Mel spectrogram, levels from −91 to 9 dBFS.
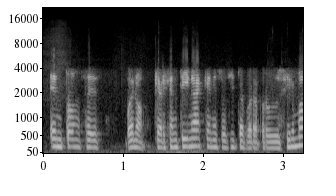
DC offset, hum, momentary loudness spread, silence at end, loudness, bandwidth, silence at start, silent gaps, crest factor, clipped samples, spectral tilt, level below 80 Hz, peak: under 0.1%; none; 7 LU; 0 s; -23 LUFS; 9.8 kHz; 0.1 s; none; 18 dB; under 0.1%; -6 dB/octave; -50 dBFS; -6 dBFS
